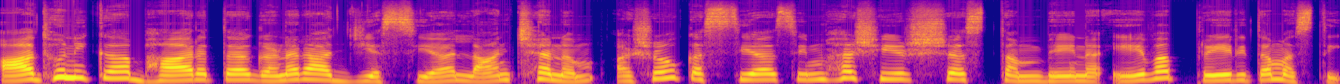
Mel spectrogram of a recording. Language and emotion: Sanskrit, neutral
